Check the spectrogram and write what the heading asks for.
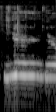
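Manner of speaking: high, delighted little cheer; happy cheer. Retold or imitated. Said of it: "I was so happy".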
